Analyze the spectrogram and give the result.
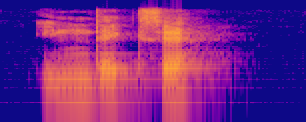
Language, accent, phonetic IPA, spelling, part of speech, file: German, Austria, [ˈɪndɛksə], Indexe, noun, De-at-Indexe.ogg
- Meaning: nominative/accusative/genitive plural of Index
